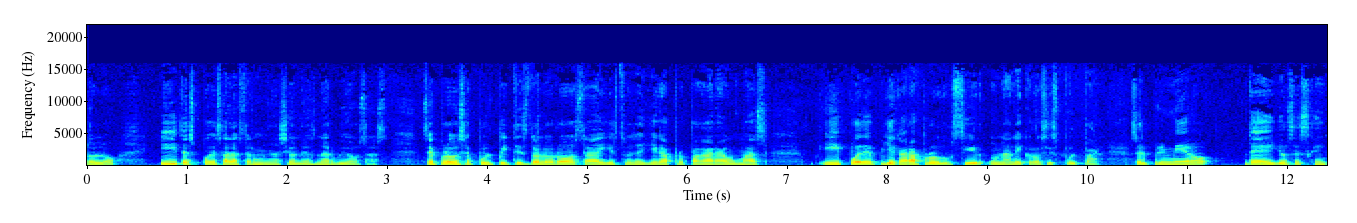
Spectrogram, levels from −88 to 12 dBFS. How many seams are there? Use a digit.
1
